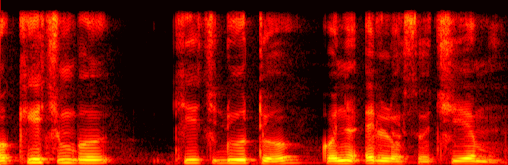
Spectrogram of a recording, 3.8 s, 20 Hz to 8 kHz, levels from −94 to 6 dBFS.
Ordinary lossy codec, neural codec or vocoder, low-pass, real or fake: none; none; 7.2 kHz; real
